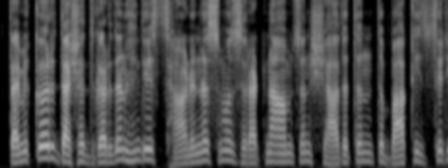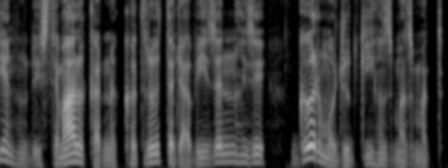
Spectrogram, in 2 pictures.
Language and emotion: Kashmiri, neutral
